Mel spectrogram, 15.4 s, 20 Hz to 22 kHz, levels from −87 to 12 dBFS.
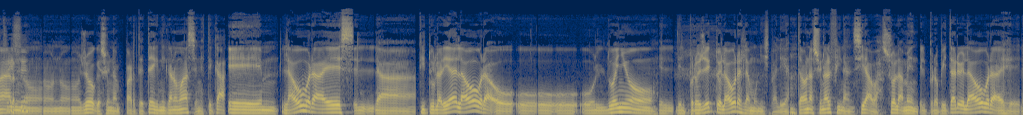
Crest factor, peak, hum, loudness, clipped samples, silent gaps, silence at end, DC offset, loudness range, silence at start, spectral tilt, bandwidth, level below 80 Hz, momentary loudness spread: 12 dB; 0 dBFS; none; -12 LUFS; under 0.1%; none; 0 s; under 0.1%; 2 LU; 0 s; -5.5 dB/octave; 15.5 kHz; -34 dBFS; 7 LU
